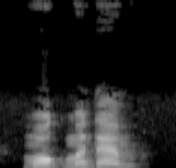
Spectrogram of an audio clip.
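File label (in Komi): "могмӧдӧм", Komi, female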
